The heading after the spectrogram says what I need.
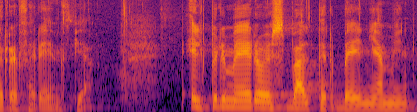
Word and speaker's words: Benjamin: El primero es Walter Benjamin, en Italia lo pronunciamos a la alemana, en España no, según el cual, cito, el despertar es el caso ejemplar de recordar.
